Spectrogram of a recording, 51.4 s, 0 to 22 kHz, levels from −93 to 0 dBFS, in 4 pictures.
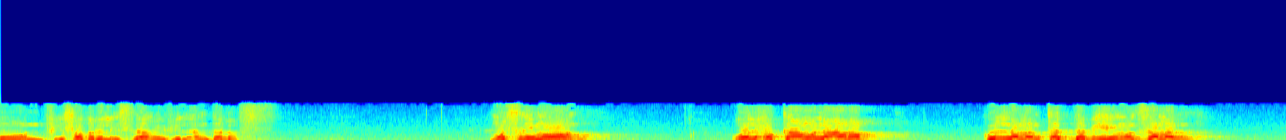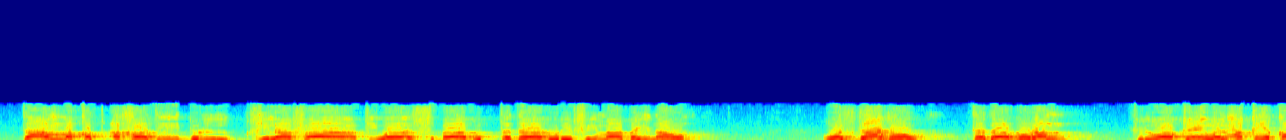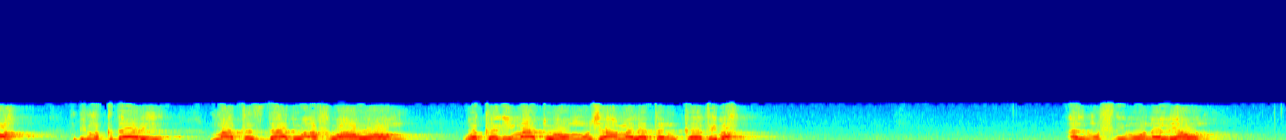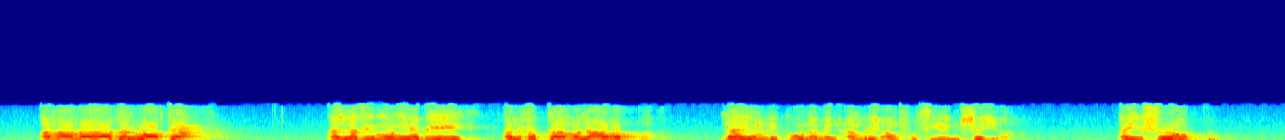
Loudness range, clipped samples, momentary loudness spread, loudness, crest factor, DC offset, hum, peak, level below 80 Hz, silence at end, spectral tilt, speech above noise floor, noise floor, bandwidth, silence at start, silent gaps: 6 LU; under 0.1%; 15 LU; -16 LUFS; 12 dB; 0.2%; none; -6 dBFS; -52 dBFS; 0.6 s; -6.5 dB/octave; 30 dB; -46 dBFS; 6 kHz; 0 s; none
